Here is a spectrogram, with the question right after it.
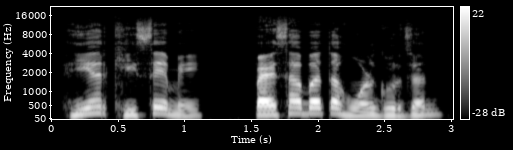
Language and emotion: Sindhi, neutral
